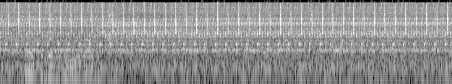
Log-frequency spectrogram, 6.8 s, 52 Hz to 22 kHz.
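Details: VW Golf 1.4 TSI at idle: sharp metallic ticking at about two per second, very even, riding over a quiet idle; engine clicking noise, cause unknown.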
